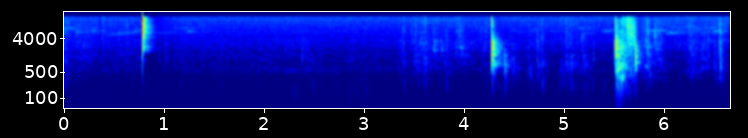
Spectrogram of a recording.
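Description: Small handling sounds from plumbing work under a sink: a sharp click about a second in, then two knocks, the second and louder one about five and a half seconds in.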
